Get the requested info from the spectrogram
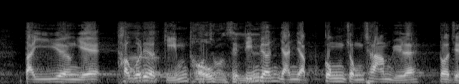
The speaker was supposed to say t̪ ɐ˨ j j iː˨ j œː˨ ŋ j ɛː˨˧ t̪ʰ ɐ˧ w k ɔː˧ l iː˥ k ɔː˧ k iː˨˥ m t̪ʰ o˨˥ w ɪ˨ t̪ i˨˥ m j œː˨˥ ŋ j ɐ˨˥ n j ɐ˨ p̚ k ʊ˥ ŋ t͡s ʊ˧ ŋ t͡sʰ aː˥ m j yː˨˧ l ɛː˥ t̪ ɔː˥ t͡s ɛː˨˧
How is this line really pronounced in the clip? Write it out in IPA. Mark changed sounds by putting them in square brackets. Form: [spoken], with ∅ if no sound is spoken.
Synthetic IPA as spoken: t̪ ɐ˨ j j iː˨ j œː˨ ŋ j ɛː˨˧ t̪ʰ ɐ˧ w k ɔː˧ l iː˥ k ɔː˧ k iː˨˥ m t̪ʰ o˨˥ w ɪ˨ t̪ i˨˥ m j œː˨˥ ŋ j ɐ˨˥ n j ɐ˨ p̚ k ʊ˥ ŋ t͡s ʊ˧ ŋ t͡sʰ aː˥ m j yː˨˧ l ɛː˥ t̪ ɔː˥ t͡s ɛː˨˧

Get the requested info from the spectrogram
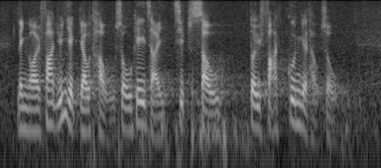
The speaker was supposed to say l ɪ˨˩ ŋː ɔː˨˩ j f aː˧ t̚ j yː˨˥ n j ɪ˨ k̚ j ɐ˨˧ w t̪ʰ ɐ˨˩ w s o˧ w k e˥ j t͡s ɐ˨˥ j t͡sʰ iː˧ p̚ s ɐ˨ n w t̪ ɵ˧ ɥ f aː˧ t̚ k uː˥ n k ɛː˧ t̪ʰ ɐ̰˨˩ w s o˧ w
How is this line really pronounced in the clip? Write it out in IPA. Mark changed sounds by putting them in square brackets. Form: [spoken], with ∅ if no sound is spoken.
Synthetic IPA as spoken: l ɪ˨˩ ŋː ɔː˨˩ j f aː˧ t̚ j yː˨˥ n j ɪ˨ k̚ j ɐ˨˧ w t̪ʰ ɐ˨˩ w s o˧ w k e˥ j t͡s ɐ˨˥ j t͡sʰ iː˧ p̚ s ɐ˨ [∅] w t̪ ɵ˧ ɥ f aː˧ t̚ k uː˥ n k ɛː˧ t̪ʰ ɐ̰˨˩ w s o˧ w

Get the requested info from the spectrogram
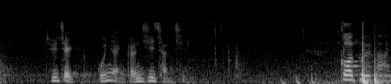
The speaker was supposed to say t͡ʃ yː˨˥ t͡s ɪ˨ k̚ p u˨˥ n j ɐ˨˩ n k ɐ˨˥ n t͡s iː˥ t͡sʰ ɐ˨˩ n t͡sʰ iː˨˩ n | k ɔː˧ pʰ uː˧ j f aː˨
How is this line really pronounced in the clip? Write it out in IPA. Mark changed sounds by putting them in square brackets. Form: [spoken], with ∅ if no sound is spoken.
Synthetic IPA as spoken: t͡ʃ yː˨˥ t͡s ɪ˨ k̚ p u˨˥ n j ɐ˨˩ n k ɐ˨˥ n [t͡sʰ] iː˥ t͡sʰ ɐ˨˩ n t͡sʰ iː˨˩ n | k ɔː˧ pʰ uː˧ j f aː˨

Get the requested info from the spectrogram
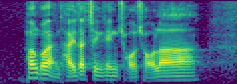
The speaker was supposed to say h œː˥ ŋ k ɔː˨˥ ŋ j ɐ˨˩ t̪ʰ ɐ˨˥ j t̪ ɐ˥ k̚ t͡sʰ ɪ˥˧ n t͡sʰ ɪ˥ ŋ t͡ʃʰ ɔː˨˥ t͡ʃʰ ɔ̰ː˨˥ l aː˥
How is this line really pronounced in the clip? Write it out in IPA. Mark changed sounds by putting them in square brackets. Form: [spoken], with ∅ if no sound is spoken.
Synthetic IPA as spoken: h œː˥ ŋ k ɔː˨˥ ŋ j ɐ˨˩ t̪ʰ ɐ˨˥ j t̪ ɐ˥ k̚ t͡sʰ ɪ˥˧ [ŋ] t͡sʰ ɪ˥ ŋ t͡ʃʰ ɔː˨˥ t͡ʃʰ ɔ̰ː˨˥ l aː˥

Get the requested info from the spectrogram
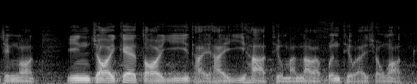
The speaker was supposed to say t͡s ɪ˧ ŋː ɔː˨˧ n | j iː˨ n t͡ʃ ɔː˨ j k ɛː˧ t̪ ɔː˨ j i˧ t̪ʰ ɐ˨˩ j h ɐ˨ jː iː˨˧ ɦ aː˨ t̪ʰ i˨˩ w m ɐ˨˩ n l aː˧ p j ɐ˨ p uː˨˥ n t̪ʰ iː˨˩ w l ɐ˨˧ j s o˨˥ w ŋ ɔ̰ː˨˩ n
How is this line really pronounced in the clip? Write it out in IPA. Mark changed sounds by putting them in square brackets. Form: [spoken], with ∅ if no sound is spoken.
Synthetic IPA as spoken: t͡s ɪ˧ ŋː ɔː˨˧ n | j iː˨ n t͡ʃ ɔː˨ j k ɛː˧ t̪ ɔː˨ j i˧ t̪ʰ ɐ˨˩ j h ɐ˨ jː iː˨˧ ɦ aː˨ t̪ʰ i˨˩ w m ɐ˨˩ n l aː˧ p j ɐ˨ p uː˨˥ n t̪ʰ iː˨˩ w l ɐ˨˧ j s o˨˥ w ŋ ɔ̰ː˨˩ n

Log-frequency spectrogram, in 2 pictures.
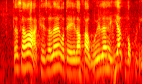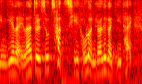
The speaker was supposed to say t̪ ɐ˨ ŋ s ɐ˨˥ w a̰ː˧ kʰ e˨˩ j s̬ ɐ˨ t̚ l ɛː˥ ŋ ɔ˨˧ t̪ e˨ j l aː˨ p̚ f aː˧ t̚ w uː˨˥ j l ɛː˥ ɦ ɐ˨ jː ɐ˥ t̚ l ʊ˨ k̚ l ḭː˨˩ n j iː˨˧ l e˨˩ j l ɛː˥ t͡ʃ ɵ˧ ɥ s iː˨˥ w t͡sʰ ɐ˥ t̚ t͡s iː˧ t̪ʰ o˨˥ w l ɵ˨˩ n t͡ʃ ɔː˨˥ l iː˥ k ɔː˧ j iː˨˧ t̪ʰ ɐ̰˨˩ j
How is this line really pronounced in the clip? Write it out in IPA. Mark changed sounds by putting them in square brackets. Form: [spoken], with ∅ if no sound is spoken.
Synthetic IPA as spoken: t̪ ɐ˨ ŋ s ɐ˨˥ w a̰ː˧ kʰ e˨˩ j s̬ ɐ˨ t̚ l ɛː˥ ŋ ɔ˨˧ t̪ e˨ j l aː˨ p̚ f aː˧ t̚ w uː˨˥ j l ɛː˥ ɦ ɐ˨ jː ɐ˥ t̚ l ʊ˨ k̚ l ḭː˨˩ n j iː˨˧ l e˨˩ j l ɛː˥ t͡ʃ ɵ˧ ɥ s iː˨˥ w t͡sʰ ɐ˥ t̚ [t͡sʰ] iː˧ t̪ʰ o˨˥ w l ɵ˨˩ n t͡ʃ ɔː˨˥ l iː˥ k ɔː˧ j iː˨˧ t̪ʰ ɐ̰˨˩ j

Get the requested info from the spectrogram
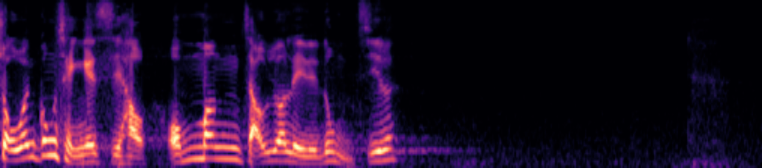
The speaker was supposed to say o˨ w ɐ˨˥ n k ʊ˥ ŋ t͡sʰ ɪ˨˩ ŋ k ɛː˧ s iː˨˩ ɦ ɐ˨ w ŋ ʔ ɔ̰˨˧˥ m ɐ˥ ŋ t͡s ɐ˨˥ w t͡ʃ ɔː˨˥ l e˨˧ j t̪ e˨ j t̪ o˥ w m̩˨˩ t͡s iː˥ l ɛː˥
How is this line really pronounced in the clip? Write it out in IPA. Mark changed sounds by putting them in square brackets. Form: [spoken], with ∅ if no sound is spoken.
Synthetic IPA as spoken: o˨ w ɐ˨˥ n k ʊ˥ ŋ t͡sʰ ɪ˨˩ ŋ k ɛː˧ s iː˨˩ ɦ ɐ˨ w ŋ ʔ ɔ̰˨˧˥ m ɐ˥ ŋ t͡s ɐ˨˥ w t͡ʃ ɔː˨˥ l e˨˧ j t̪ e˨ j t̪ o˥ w m̩˨˩ t͡s iː˥ l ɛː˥

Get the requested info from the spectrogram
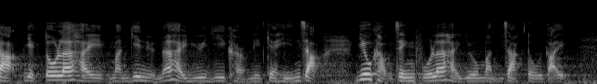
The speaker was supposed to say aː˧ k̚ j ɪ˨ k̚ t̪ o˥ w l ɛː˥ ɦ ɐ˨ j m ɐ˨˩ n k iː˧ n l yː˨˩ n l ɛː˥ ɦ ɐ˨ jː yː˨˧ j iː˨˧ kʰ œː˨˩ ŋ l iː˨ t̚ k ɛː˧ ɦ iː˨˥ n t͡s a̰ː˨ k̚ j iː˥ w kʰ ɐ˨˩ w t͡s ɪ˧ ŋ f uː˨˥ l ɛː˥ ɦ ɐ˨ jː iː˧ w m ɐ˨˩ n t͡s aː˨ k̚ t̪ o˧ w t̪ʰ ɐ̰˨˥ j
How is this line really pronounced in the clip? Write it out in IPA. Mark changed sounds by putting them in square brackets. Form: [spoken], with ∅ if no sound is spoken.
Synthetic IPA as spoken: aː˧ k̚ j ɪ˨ k̚ t̪ o˥ w l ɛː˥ ɦ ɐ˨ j m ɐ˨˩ n k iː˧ n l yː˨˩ n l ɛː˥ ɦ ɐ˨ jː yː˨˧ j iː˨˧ kʰ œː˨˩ ŋ l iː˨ t̚ k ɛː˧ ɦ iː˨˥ n t͡s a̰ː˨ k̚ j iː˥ w kʰ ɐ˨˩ w t͡s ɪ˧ ŋ f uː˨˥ l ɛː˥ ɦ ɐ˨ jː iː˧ w m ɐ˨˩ n t͡s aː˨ k̚ t̪ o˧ w [t̪] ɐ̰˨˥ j

